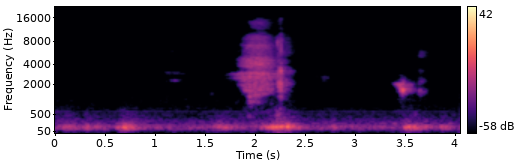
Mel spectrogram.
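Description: Quiet handling noise: a few soft low thumps and a short hissy rustle about two seconds in.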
